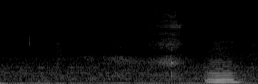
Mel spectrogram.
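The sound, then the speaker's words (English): A single airy, hissing slurp of a drink, taken about a foot from the microphone, lasts about half a second, followed by a brief low voiced sound like an exhaled 'ahh' against a faint background hum. “Maybe I just sip too loudly and I'm an asshole, but whatever.”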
